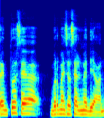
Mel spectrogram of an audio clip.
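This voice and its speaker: The voice has a dark, mellow tone and fairly even intonation at a fairly slow pace. The sound is dry and close, with no echo. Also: man, quiet background. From Sabah, Malaysia (Kota Marudu). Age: 20s. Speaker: vocational student, skills award winner. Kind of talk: interview.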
